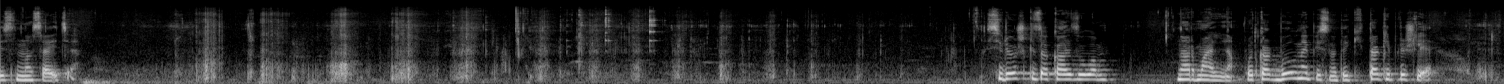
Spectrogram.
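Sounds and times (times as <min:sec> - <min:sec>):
chewing crunchy cereal: 0:01.6 - 0:09.9, 0:14.5 - 0:15.0.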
